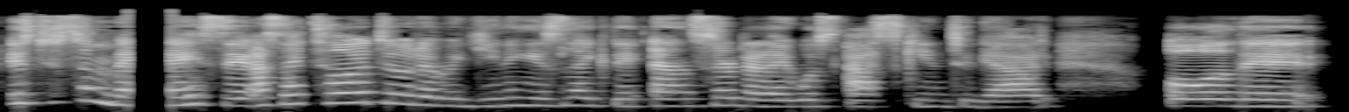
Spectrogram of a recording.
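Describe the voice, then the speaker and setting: A young woman from Ecuador speaks English with a Spanish-speaking accent in a slightly raised pitch. She is effusive and sincere, pausing to find her words. It sounds like a video call. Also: steady tone, a bit bright. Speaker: pageant guest. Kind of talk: interview conversation.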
